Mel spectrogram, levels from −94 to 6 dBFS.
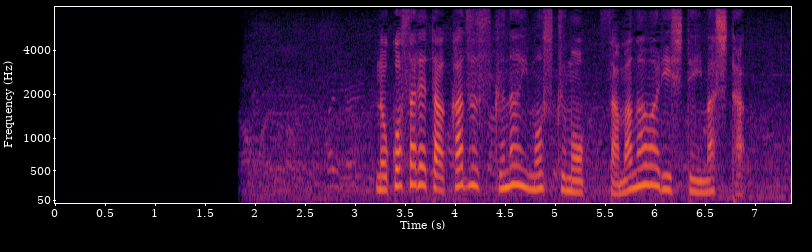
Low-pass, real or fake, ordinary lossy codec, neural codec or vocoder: none; real; none; none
